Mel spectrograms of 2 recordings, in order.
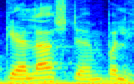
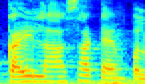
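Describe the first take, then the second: First: The name ends with an 'sh' sound. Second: The name ends with an added 'sa' syllable. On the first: This is the proper Hindi way of saying it. The speaker calls it right. "प्रॉपर pronunciation ही करूंगा, मैं इसको कैलाश temple ही कहूंगा" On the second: This is the anglicized way of saying it. The speaker calls it wrong. "बहुत सारे अंग्रेजी के दीवाने इसको कैलासा टेम्पल बोलते हैं"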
